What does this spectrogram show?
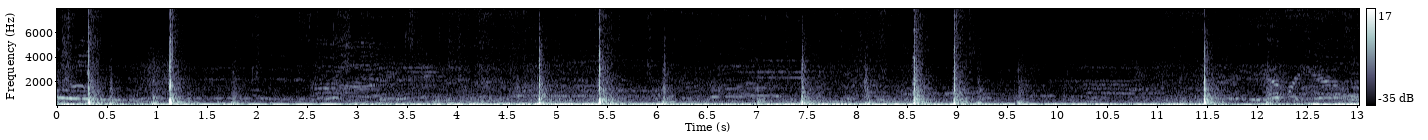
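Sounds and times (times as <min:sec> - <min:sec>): fireworks bangs: 0:00.0 - 0:02.0, 0:04.6 - 0:10.4, 0:11.0 - 0:12.8
steady low rumble: 0:00.0 - 0:13.0.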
